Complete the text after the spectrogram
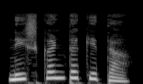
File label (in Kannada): "ನಿಷ್ಕಂಟಕಿತ", Kannada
